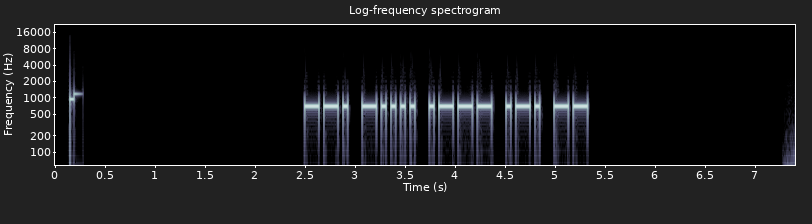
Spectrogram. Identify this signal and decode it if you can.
Morse code, heard as a keyed tone, about 25 wpm, 700 Hz. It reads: G6JRM
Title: DXCC-100 Call Signs - 5 Characters - 25wpm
